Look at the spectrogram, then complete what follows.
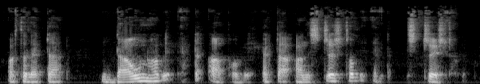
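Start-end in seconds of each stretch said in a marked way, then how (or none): none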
